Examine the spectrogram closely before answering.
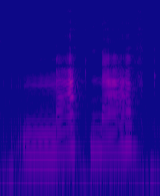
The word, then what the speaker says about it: McNav: McNav, pronounced MacNav, he kept shouting it.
